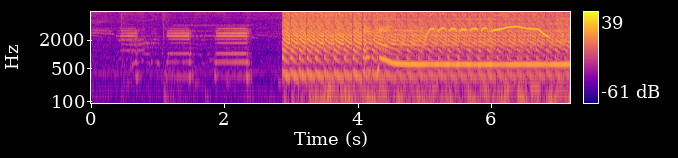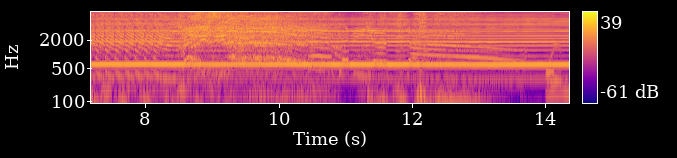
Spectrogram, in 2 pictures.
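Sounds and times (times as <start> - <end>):
driver's car horn honking: 1.1 - 14.3
loud sustained din: 2.9 - 14.3
high whistling tone: 3.0 - 14.3.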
